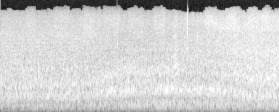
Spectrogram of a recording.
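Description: Wide river waterfall pouring over rock ledges: a steady, even rush of white water.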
